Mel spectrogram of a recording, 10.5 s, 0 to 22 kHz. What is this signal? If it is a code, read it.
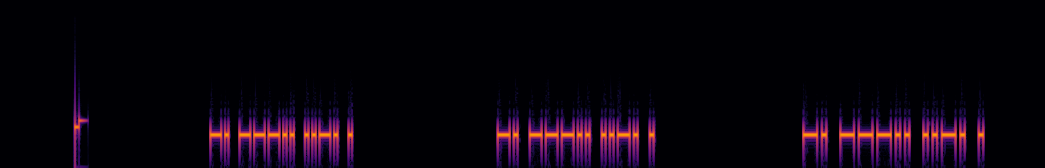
Morse code, heard as a keyed tone, about 31 wpm, 700 Hz. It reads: N8FE N8FE N8FE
